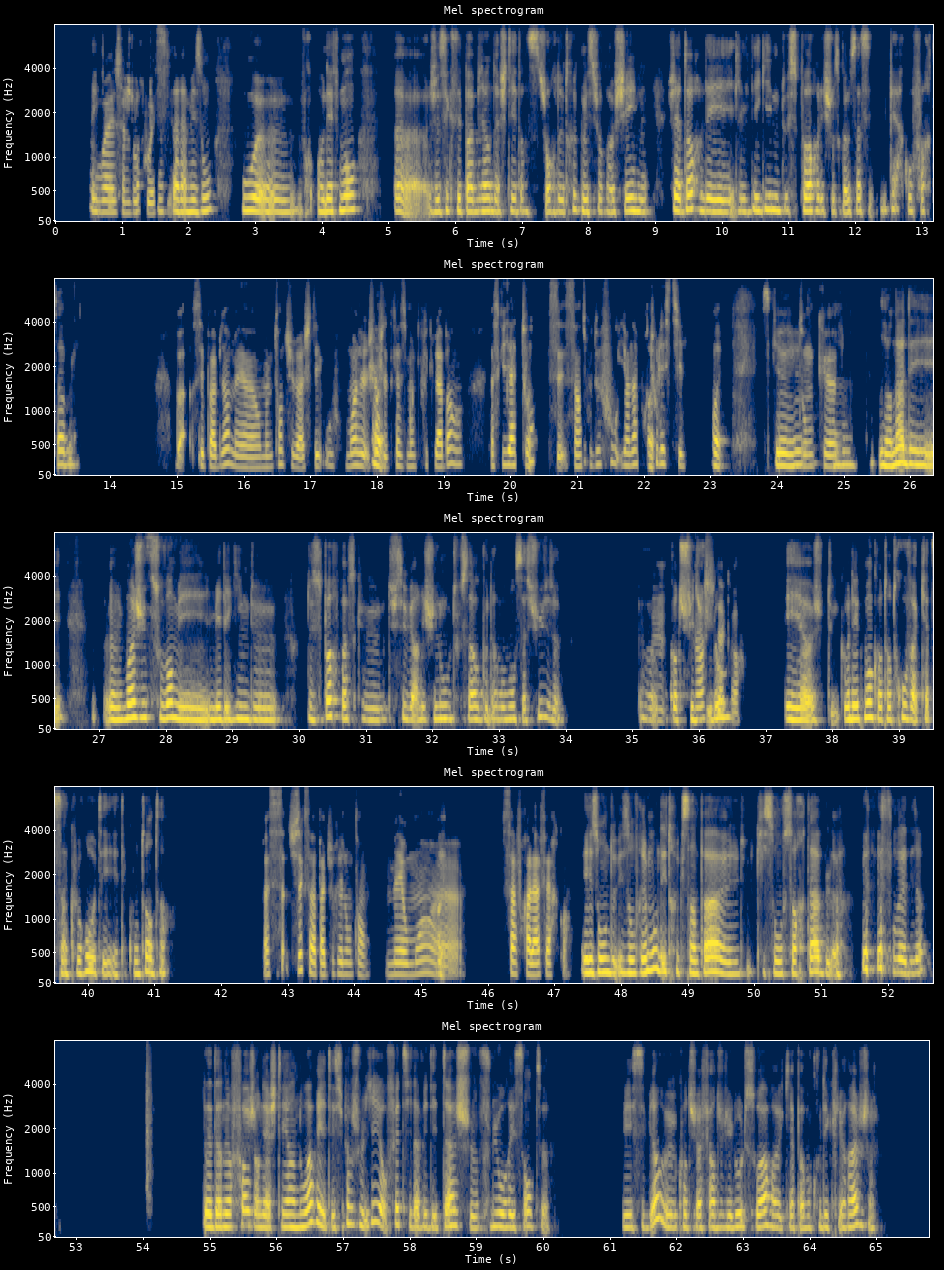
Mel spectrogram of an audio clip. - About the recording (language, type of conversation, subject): French, unstructured, Quelle est votre relation avec les achats en ligne et quel est leur impact sur vos habitudes ?
- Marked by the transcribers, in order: tapping; chuckle; other background noise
